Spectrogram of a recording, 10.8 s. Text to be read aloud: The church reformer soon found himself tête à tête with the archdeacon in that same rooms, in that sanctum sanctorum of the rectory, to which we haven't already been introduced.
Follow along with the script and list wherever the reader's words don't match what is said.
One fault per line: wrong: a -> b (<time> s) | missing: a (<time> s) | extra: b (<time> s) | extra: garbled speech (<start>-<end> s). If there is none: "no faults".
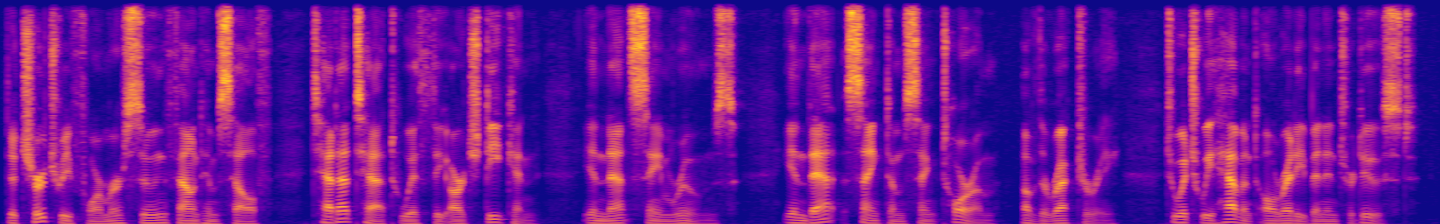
no faults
